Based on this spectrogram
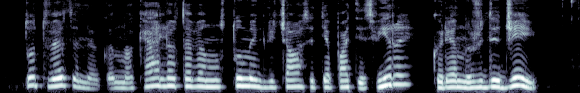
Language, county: Lithuanian, Kaunas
